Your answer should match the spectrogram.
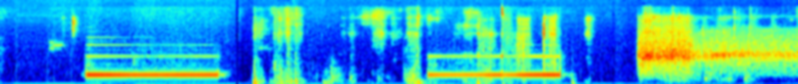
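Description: Telephone tones as a phone call is dialled: two long, steady mid-pitched beeps separated by a stretch of clicks and rustling, followed by a burst of hissy noise at the end.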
